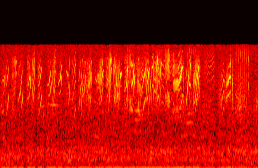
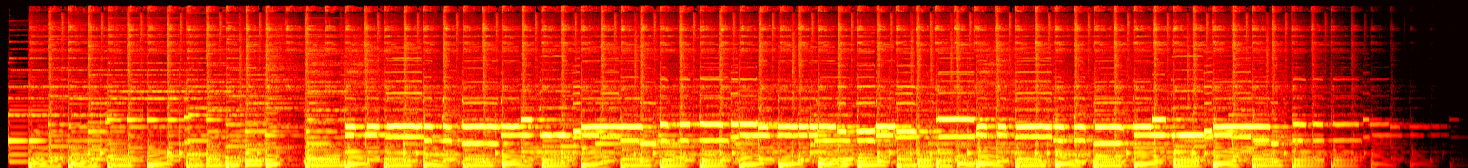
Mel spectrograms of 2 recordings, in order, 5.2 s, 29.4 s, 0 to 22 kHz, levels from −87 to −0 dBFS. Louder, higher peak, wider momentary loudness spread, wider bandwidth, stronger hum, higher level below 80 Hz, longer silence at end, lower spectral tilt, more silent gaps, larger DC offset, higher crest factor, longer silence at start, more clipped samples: second, -25 LUFS vs -13 LUFS; second, -10 dBFS vs 0 dBFS; about the same, 10 LU vs 9 LU; second, 7.8 kHz vs 19.5 kHz; neither; second, -62 dBFS vs -26 dBFS; second, 0 s vs 1.85 s; second, 0.5 dB/octave vs -5 dB/octave; neither; first, 0.3% vs under 0.1%; about the same, 18 dB vs 14 dB; second, 0 s vs 0.15 s; neither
